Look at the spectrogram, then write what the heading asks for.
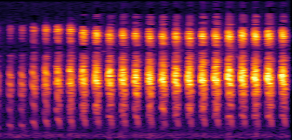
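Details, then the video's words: Female chukar calling, a voice offered for hunting: a rapid, even run of hoarse clucking chuck notes, about seven each second, growing slightly louder and holding steady for the whole stretch, with nothing else audible. "Female chukar best voice For hunting"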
